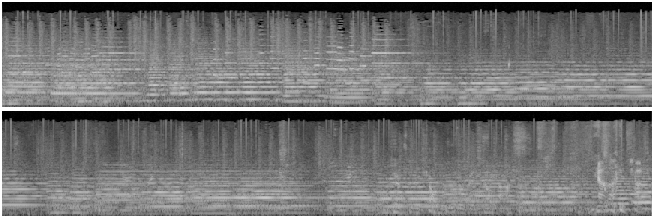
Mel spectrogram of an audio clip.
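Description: Brass music playing slow, held chords that shift every second or two, at a steady level.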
